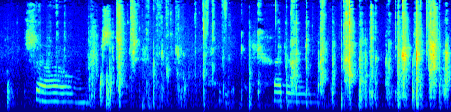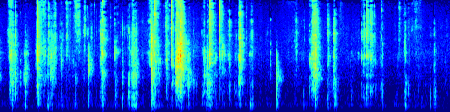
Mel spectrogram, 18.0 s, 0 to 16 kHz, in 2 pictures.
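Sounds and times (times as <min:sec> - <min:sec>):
scissors cutting paper: 0:01.8 - 0:14.2, 0:15.0 - 0:17.2.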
